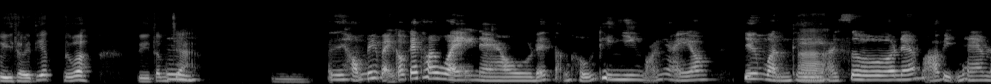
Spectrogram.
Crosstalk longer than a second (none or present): none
